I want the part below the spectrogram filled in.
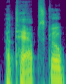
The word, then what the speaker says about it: Patapsco: Patapsco Park.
